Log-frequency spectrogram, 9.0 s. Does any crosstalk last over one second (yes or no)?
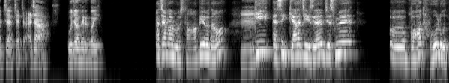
no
